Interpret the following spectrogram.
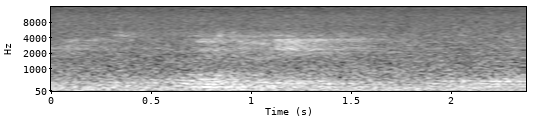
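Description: Faint speech of a man talking into a handheld microphone, starting up a little under a second in.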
